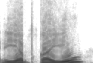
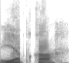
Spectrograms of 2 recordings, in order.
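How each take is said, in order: First: The word ends with an added final vowel. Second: The word ends without an added vowel. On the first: The speaker calls it wrong. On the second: The speaker calls it right. "we say uh"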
